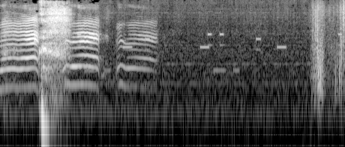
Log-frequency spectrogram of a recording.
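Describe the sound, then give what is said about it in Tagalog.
A baby boy wails in a few strained, harmonic bursts for about two seconds while held by his father, then trails off into soft whimpers and near quiet, with a faint thump and rustle at the end. “Ang bait ng baby natin. Tumahan agad.”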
